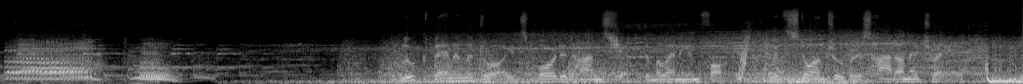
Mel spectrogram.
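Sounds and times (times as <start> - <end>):
Wookiee roar: 0.0 - 2.2
speech: 4.0 - 10.1.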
